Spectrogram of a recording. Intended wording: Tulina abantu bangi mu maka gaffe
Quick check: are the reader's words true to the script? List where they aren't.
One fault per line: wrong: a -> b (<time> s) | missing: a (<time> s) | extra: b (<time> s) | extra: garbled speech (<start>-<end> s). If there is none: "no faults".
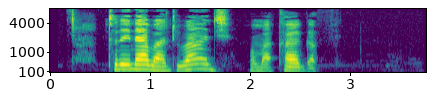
no faults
